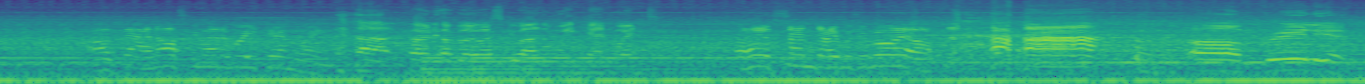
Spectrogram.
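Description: Diesel grab lorry engine idling with a steady low rumble, with men's voices talking over it.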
